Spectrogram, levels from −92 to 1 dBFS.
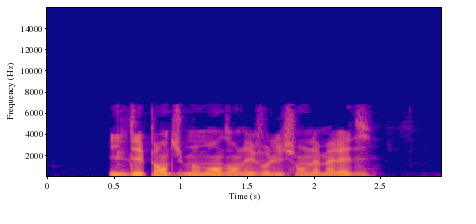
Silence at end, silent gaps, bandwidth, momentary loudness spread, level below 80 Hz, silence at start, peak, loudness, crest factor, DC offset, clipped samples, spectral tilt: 0.5 s; none; 7.2 kHz; 8 LU; -46 dBFS; 0.45 s; -6 dBFS; -25 LUFS; 20 dB; under 0.1%; under 0.1%; -7 dB/octave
